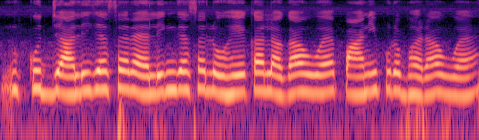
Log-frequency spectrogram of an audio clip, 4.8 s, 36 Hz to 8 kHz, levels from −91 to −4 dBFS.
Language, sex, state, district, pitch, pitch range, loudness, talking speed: Hindi, female, Chhattisgarh, Raigarh, 230 Hz, 215-245 Hz, -19 LUFS, 200 wpm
